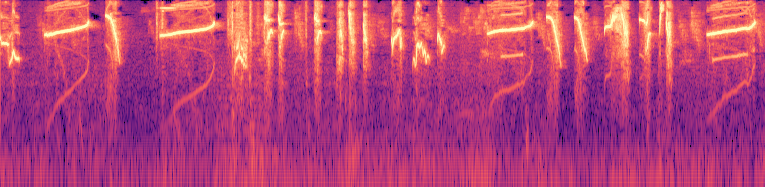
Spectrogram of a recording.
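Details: Oriental magpie-robin, a champion bird, singing a full song used to prompt other birds to sing: loud, clear whistled notes with sharp rising sweeps near the top of the range, rapid chirps and trills in bursts, repeated phrases separated by brief pauses.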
